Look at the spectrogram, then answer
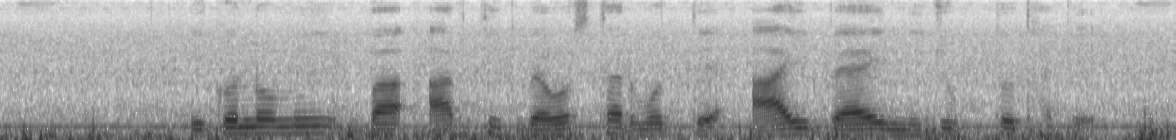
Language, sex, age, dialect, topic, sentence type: Bengali, male, 25-30, Standard Colloquial, banking, statement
